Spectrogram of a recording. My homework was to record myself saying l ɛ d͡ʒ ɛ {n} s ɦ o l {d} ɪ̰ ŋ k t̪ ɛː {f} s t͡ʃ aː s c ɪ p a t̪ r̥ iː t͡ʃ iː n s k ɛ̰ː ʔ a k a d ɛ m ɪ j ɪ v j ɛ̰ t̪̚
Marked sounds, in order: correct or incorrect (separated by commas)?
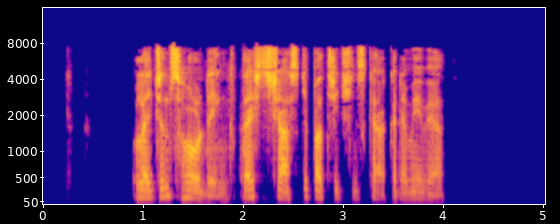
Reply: correct, correct, incorrect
